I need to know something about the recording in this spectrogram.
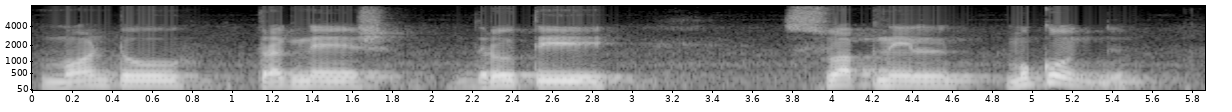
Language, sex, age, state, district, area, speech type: Gujarati, male, 30-45, Gujarat, Surat, urban, spontaneous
